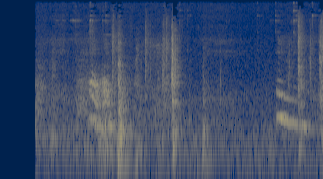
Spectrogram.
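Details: Bella and Sampson at play: a one-year-old Doberman with a ten-week-old Great Dane mix puppy. Scattered scuffles and thumps give way to a high, thin, falling whine near the end, with a shorter whimper just before it.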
